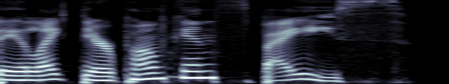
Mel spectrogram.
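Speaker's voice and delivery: put-on Nebraska accent. Trying the accent again after losing it: Nebraska accent. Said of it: "That was good".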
